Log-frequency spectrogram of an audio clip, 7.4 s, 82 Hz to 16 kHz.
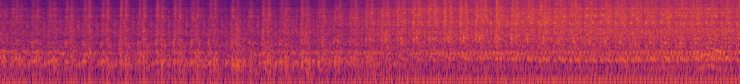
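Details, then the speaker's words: Gravely 817 Onan CCKA engine running after new-style starter fitted, shroud off: steady even idle with no clashing from the starter gear, which retracted well clear of the flywheel; sounds healthy. "Yeah, we should be good. I didn't hear it hit once, and I could see while it was running that the gear was retracted very far away from the flywheel, so I think we're in good shape."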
